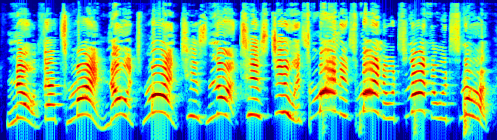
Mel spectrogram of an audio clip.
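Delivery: very high, rapid-fire yelling; escalating squabble. A narrator's reading. Twins at the height of their quarrel, screeching.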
